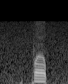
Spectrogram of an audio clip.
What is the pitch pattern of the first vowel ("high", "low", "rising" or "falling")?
high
